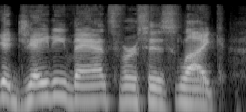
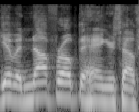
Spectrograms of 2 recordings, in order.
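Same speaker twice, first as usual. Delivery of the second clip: ordinary talk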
